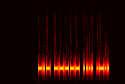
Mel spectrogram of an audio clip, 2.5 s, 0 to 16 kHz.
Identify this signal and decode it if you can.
Morse code, heard as a keyed tone, about 43 wpm, 700 Hz. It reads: K0HL
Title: USA Call Signs - 4 Characters - 45wpm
